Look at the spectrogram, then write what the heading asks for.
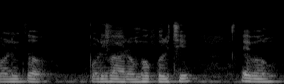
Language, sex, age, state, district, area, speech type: Odia, male, 18-30, Odisha, Subarnapur, urban, spontaneous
